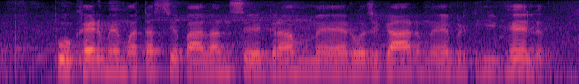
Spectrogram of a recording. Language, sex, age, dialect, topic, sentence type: Maithili, male, 18-24, Southern/Standard, agriculture, statement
